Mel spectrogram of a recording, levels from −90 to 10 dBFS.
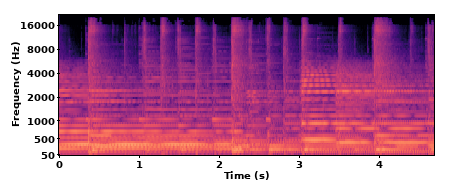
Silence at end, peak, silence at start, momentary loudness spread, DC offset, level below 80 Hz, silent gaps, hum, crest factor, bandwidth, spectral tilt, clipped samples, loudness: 0 s; 0 dBFS; 0 s; 5 LU; under 0.1%; -50 dBFS; none; none; 14 dB; over 20 kHz; -5 dB/octave; under 0.1%; -14 LUFS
